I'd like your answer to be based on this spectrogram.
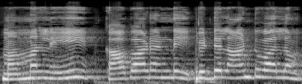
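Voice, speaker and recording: A woman's voice: high-pitched, steady tone, normal speed, a bit bright. A woman voicing a guilty, frightened young maidservant in a moral story cartoon, urgent and pleading. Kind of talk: animated moral story character dialogue. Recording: background music.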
